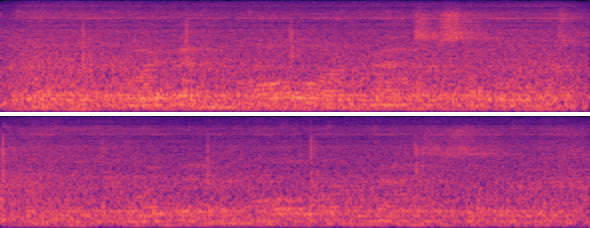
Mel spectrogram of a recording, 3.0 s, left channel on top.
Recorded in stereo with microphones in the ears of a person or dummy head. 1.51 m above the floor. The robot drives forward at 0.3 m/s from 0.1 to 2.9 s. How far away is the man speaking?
About 2.5 m.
